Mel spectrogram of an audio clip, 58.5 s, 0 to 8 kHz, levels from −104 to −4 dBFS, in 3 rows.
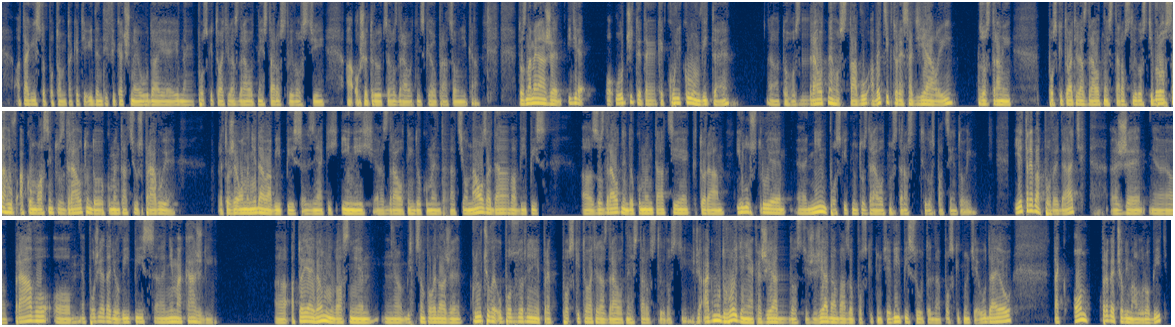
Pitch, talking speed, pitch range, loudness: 95 Hz, 120 wpm, 90-105 Hz, -22 LUFS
